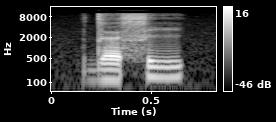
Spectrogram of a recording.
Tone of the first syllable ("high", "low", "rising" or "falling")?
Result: low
